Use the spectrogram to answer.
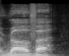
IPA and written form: ˈrɑːvə (rather)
